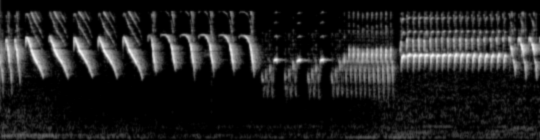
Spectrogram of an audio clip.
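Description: A Belgian canary sings quick, high, down-slurred whistles, about eight a second, then breaks into a brief buzzy roll and a bright, rapid pulsed trill.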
